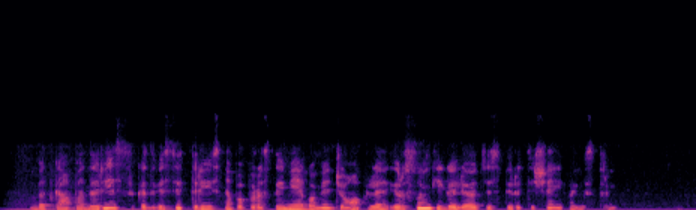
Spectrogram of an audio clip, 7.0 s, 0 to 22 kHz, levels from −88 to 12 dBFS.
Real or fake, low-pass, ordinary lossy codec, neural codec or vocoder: real; 7.2 kHz; Opus, 24 kbps; none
